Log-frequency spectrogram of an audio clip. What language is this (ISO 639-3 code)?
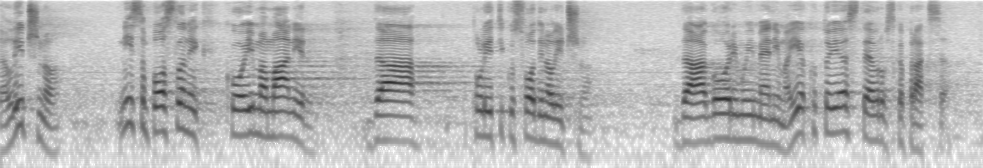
srp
